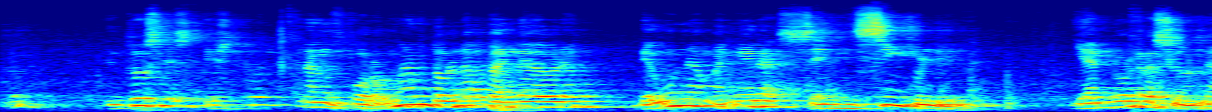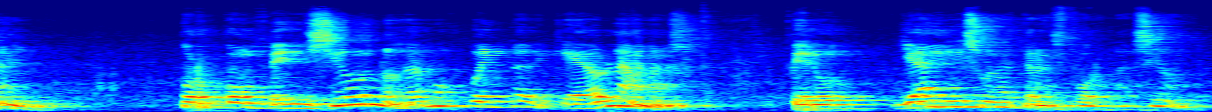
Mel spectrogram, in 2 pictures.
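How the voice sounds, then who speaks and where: Middle-aged Peruvian male acting teacher, mellow and somewhat high, demonstrating lines with flair, recorded far off in an echoey hall. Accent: Peruvian Spanish. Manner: animated, acts out words to demonstrate emphasis. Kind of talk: seminar lecture. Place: lecture hall. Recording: echoey room, voice from far off, faint noise.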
